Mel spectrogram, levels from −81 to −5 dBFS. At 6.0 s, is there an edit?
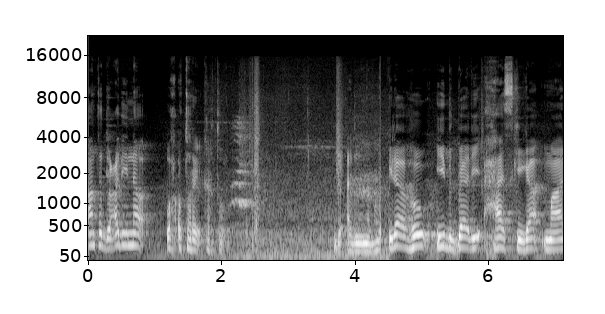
no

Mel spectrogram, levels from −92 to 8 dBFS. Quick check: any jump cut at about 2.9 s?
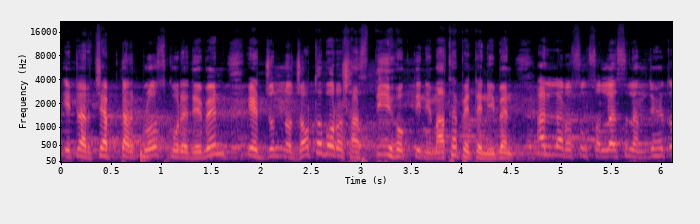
no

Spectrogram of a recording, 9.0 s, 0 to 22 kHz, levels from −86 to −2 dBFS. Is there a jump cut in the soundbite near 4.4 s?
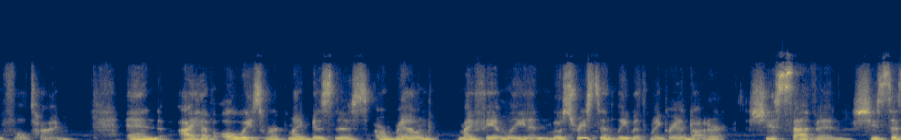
yes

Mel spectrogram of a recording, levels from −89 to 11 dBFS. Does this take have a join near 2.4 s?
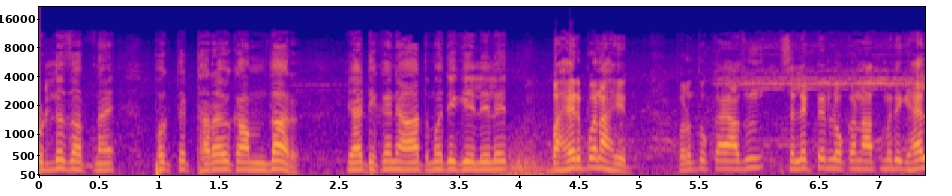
no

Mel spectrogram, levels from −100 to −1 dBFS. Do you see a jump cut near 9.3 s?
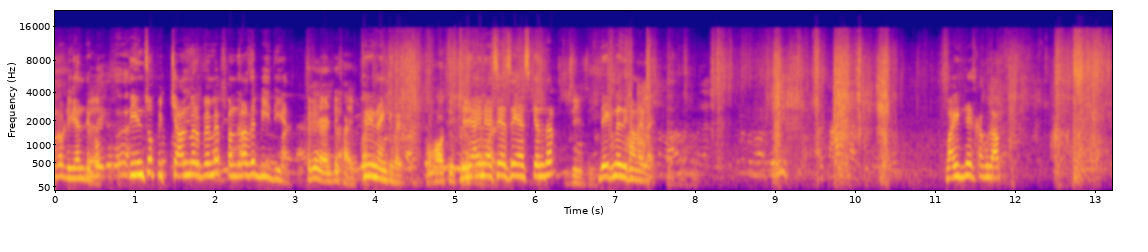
no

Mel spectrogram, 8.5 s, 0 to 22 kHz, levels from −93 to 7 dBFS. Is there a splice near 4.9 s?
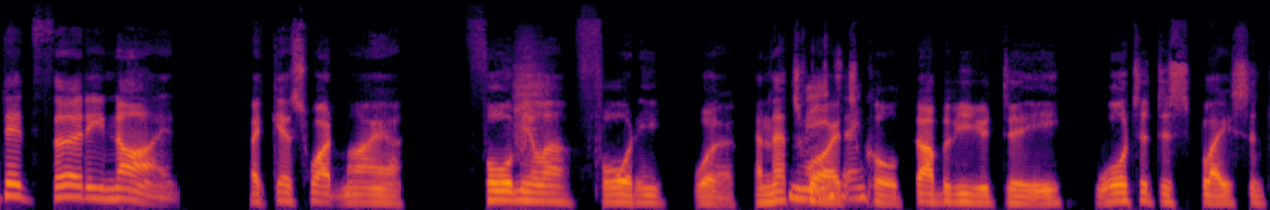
yes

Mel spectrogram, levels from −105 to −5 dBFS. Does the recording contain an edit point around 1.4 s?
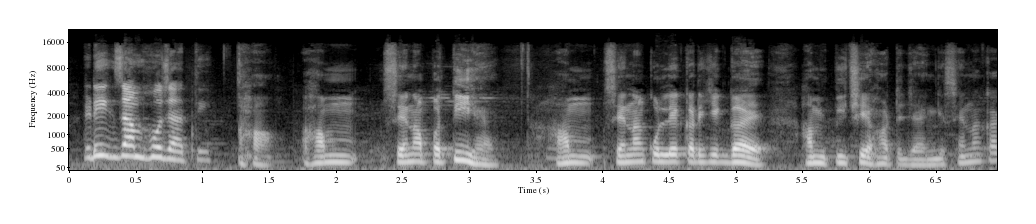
yes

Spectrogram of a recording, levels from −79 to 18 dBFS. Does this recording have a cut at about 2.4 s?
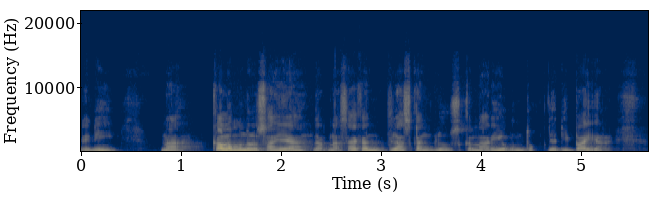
yes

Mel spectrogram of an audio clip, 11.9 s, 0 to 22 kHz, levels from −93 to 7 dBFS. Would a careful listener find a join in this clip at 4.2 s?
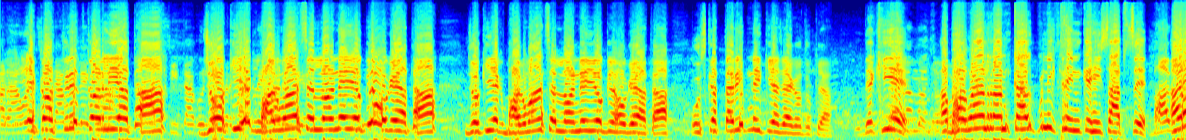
no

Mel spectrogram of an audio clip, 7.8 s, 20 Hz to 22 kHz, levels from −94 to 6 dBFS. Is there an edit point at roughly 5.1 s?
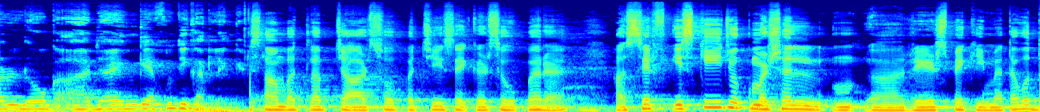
no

